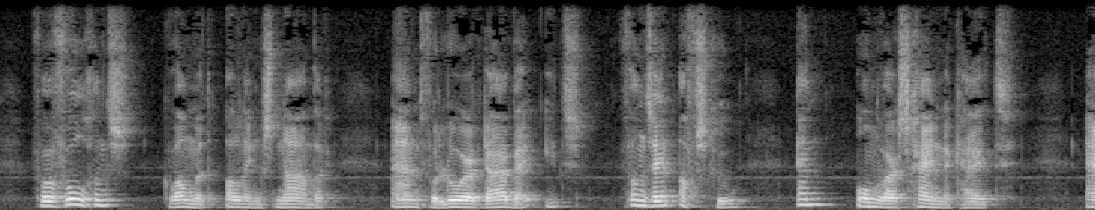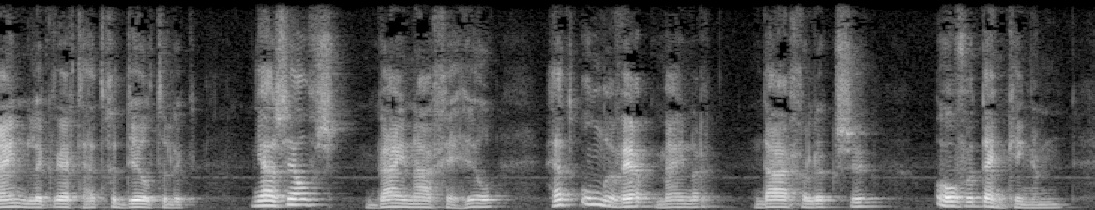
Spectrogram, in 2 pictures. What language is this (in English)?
Dutch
